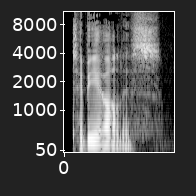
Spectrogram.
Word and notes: tibialis: British English

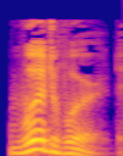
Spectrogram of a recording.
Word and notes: woodward: British English

